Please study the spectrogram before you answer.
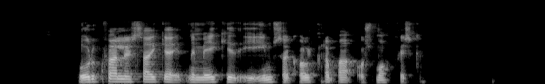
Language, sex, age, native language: Icelandic, male, 30-39, Icelandic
